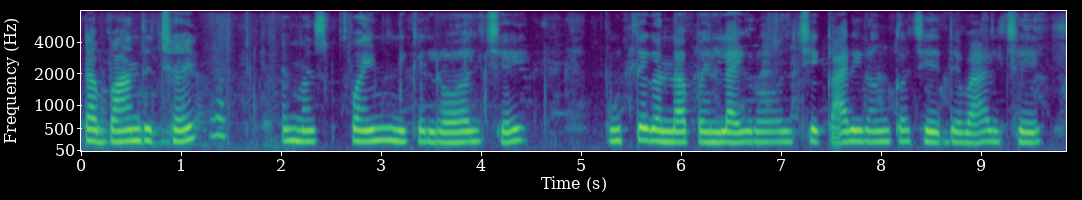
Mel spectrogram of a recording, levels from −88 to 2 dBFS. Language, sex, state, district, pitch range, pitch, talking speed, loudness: Maithili, female, Bihar, Darbhanga, 220-240 Hz, 230 Hz, 135 wpm, -20 LUFS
